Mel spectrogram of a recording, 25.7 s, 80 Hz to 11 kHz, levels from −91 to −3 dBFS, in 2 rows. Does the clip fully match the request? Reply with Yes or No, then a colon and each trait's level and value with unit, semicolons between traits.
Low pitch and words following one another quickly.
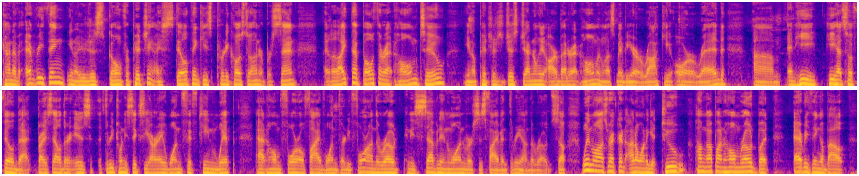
Yes: low, 115 Hz; fast, 220 wpm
